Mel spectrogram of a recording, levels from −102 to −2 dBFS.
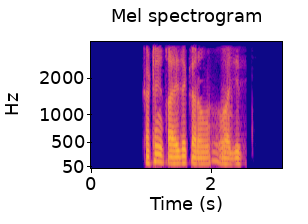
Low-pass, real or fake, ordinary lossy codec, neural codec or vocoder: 3.6 kHz; real; AAC, 16 kbps; none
